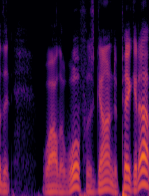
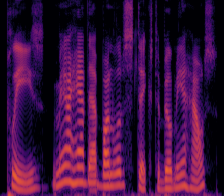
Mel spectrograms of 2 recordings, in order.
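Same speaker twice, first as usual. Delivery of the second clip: high, sweet little pig voice; 8 semitones higher than usual. Acted. Little pig politely asks the man for sticks, high piggy voice. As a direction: play the small polite pig asking nicely.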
